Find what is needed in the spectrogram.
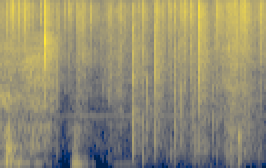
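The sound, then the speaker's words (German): A letter is opened and its thick wad of paper crinkles and tears in a run of crackly rustles. A voice is briefly heard at the start. “wir öffnen diesen Brief einfach mal gemeinsam”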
